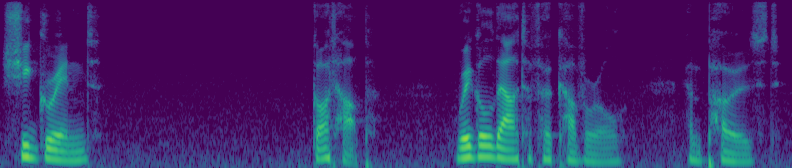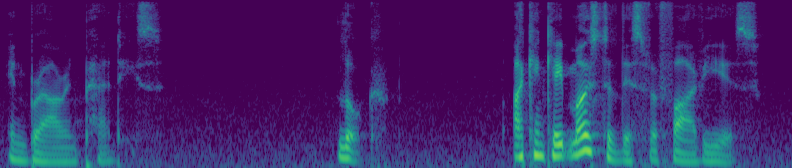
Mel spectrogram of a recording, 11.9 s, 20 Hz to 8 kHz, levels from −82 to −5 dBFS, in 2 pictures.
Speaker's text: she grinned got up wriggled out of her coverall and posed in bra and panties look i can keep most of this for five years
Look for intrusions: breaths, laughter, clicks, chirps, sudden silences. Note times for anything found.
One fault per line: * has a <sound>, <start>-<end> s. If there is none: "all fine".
all fine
